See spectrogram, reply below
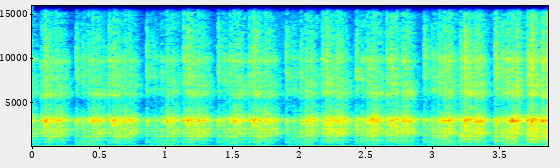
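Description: Rough, lumpy cold diesel idle with uneven knocks about once a second under the clatter, pointing to faulty injectors.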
